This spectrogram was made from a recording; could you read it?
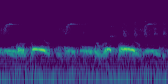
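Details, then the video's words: Young Malaysian-type spotted dove, selected and kept about five days, cooing strongly in low paired notes with a drawn-out final coo; thin high chirps from other small birds sound in the background. "Cu gáy Malaysia/chim tơ tuyển chọn"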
